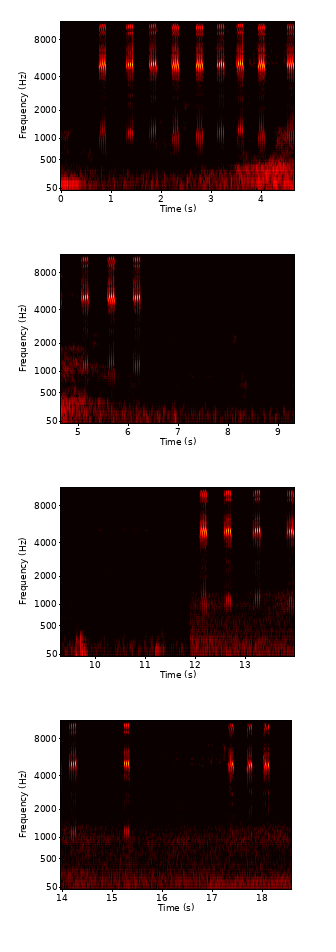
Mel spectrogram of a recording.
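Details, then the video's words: Night chirping of a spring field cricket, its calling song to attract females: high, clean pulsed chirps in quick runs of about ten, a long silent gap, then further shorter bursts, with faint low rumbling between them. "Field Cricket chirping"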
